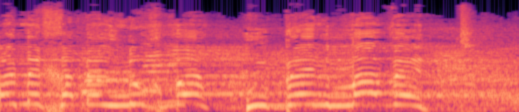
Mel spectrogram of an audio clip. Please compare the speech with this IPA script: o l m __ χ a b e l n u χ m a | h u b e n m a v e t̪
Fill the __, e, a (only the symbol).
e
